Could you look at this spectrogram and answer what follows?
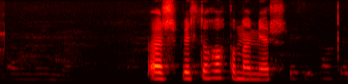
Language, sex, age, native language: Icelandic, male, 13, Icelandic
